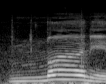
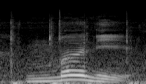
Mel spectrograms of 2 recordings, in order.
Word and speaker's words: money: escrito a pronúncia é money Essa é a pronúncia da palavra money money Então as palavras que terminam com e y em inglês geralmente a gente pronuncia só I no final né então por exemplo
